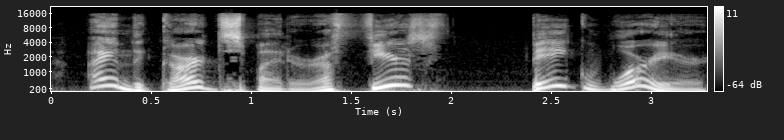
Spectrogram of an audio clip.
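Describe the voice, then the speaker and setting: A man's put-on character voice at a moderate pace. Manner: cheery yet fierce.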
